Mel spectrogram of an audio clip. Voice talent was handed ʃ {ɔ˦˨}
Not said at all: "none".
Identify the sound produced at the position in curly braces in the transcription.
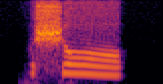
ɔ˦˨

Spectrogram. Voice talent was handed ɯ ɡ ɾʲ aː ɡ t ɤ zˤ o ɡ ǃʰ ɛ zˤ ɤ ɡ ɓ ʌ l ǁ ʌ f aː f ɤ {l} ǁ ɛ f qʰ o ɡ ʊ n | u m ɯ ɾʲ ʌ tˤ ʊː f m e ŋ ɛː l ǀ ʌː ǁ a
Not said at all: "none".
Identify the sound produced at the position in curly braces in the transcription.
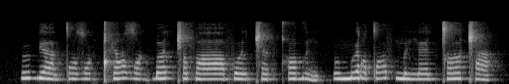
l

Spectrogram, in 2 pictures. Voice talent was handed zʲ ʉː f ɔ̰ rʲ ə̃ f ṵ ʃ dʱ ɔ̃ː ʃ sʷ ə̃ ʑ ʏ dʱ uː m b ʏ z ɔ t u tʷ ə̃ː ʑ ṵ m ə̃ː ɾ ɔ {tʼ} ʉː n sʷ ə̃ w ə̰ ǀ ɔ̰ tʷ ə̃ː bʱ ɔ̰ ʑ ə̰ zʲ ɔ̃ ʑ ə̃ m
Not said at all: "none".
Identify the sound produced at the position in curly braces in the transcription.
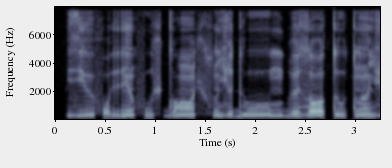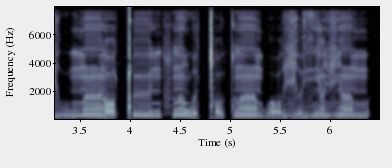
ǃ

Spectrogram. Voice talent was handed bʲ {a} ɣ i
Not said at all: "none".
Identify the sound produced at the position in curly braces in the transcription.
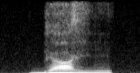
a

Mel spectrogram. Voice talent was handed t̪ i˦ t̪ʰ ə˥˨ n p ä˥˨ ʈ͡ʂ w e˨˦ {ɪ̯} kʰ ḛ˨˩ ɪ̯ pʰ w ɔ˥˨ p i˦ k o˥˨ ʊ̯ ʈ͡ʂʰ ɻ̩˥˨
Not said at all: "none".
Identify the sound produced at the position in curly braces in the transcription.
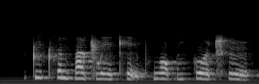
ɪ̯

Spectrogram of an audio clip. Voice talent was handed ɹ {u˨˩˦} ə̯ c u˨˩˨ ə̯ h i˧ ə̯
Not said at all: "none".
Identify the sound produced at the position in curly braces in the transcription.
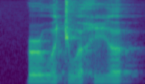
u˨˩˦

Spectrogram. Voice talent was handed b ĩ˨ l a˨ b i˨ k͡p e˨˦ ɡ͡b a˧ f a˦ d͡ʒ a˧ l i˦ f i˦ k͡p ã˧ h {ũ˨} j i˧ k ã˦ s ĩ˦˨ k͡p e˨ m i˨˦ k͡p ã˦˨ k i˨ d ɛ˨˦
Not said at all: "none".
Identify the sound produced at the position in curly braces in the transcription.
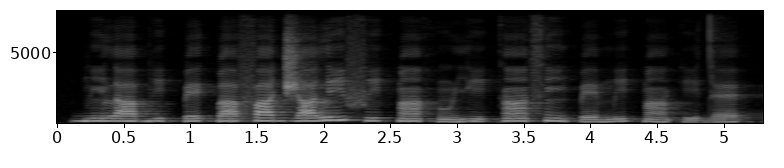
ũ˨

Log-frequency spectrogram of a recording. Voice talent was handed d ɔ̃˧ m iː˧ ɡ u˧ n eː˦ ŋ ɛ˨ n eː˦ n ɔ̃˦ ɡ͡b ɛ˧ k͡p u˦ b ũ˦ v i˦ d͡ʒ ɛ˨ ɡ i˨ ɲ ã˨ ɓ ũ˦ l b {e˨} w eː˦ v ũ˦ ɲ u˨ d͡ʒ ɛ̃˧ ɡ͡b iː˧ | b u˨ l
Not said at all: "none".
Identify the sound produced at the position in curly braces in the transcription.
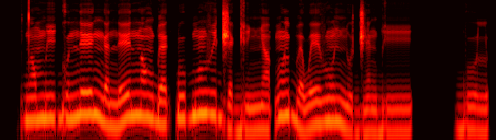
ɛ˨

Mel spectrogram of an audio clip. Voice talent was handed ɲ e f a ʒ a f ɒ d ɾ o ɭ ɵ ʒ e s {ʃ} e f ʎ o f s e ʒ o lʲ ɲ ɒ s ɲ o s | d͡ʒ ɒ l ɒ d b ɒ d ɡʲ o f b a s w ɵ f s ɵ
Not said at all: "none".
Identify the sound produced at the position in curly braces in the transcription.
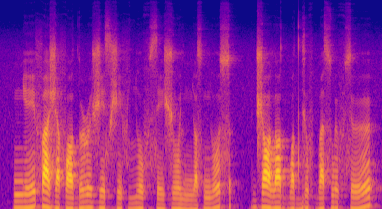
ʃ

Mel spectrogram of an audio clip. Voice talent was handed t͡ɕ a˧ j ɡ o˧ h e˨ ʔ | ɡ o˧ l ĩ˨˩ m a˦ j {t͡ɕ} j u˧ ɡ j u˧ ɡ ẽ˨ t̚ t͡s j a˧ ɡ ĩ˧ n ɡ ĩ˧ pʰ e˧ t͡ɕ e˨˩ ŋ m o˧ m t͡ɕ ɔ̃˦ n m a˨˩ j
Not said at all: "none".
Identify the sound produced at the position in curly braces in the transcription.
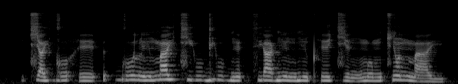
t͡ɕ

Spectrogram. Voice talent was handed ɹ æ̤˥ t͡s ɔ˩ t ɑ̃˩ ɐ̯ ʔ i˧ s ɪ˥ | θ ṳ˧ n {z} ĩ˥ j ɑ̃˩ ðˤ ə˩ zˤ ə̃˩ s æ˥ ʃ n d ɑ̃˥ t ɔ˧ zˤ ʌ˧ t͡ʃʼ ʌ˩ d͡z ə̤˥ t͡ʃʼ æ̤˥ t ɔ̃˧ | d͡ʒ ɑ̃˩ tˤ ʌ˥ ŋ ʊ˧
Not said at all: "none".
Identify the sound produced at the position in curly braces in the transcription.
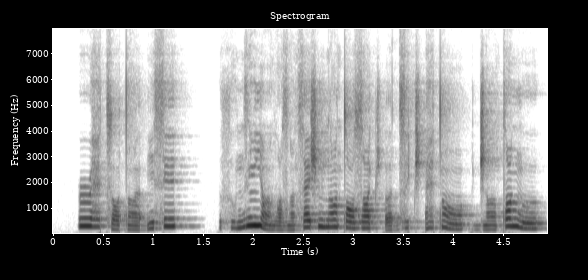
z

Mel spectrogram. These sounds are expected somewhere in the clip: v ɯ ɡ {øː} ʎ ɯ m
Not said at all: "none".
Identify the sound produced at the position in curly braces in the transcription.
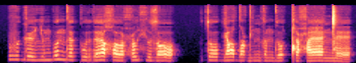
øː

